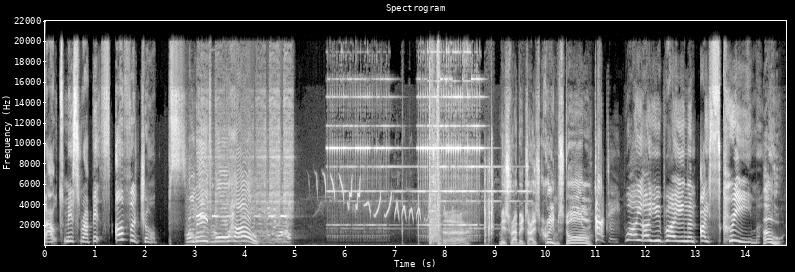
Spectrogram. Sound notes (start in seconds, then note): 5.4 phone rings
